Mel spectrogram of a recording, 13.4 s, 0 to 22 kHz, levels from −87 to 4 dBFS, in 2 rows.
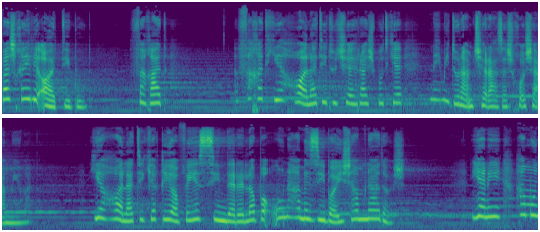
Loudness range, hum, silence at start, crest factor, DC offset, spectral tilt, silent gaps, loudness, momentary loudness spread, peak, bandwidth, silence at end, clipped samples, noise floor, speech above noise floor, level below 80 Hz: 5 LU; none; 0 s; 20 dB; under 0.1%; -3 dB/octave; none; -20 LUFS; 12 LU; -2 dBFS; 17.5 kHz; 0 s; under 0.1%; -46 dBFS; 26 dB; -62 dBFS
